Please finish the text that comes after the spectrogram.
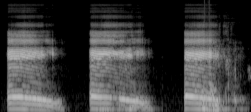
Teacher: this a sound at the end of play is voiced meaning we use our vocal cords to make it so if you put your hands next to your vocal chords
